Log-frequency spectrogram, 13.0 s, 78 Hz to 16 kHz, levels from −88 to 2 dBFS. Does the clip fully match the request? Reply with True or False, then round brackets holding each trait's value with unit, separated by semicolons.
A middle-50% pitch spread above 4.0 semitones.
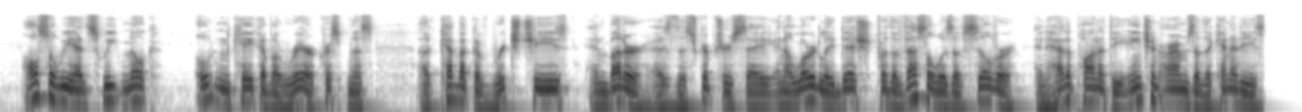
True (4.4 semitones)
